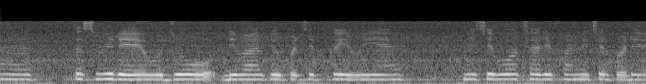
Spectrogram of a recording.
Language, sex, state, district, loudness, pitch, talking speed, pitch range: Hindi, female, Rajasthan, Bikaner, -15 LUFS, 230 Hz, 150 wpm, 225-235 Hz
